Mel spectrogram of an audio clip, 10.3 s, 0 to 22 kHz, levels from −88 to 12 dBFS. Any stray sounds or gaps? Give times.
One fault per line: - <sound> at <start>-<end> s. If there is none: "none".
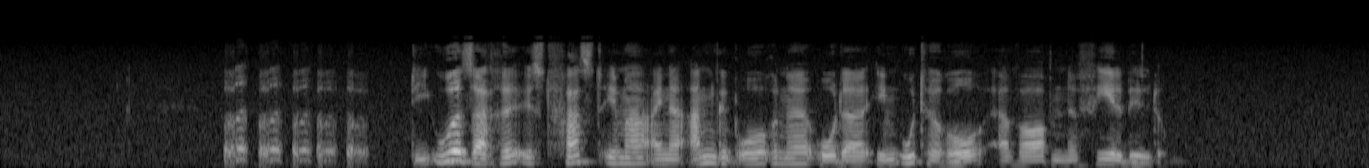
- laugh at 1.7-2.8 s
